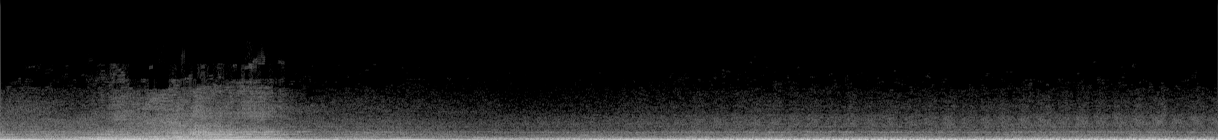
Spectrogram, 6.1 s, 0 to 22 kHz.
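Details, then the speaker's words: 1988 Nissan 300ZX Z31 project car with cutout exhaust, first start after 4–5 months, in neutral, heard from inside: a brief rev settles into a low, slightly uneven idle with a faint stumble; owner suspects old gas. "Thing's purring. It's as if I hadn't, you know, runs a little rough."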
